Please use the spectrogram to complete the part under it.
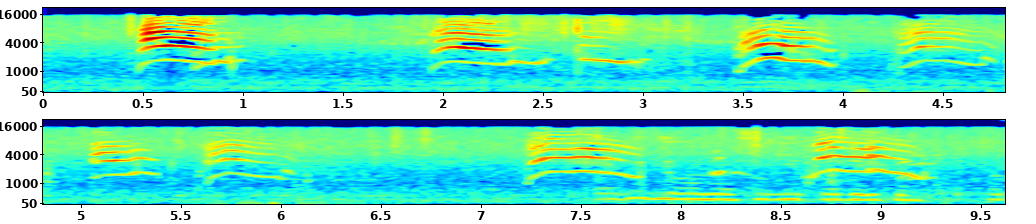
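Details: Meowing from three little kittens: insistent high mews at irregular intervals, bright and falling in pitch, with a soft low voice murmuring beneath the last few cries.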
